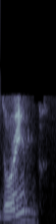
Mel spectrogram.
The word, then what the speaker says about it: Dorian: My name is Dorian. – How do you spell that? – D-O-R. – Yeah. – I-A-N.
